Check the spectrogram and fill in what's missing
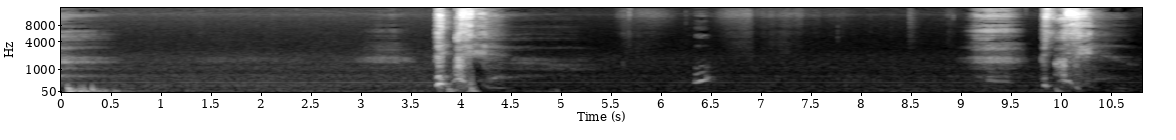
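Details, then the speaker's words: Woman's allergy sneezing fit with spray: a few forceful sneezes with sharp air bursts, a brief catch of breath, and a quick second sneeze near the end. Sneezing. "gonna sneeze. Gonna sneeze again. Oops. Had a little boogie again. I have to sneeze."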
